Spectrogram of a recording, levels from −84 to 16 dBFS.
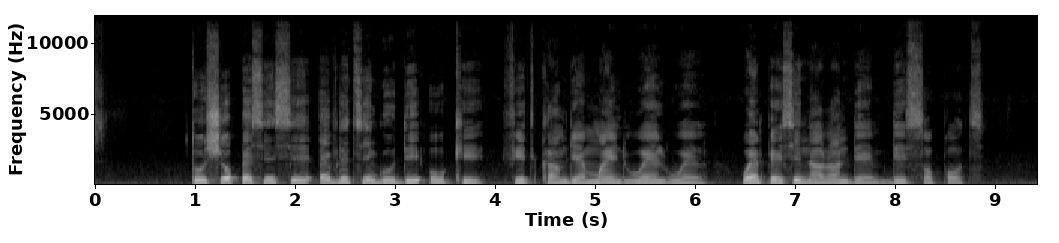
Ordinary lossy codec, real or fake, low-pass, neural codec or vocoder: none; real; none; none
